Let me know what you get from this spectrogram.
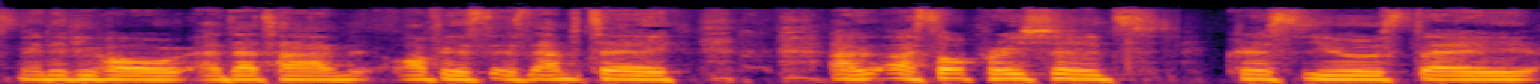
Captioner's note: chuckles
